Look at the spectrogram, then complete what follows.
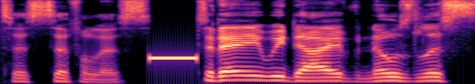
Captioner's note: beepity beep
